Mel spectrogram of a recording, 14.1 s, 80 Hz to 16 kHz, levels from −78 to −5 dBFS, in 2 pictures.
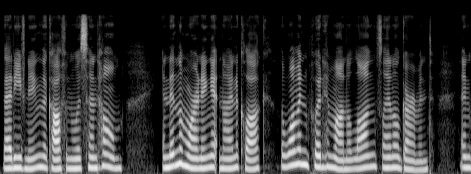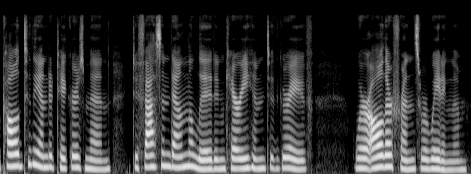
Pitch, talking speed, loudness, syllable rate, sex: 215 Hz, 200 wpm, -17 LUFS, 5.4 syllables/s, female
